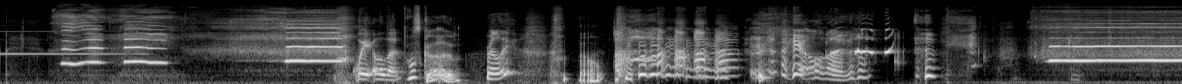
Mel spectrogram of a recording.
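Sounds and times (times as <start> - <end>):
singer straining for a whistle-register note: 0.0 - 3.6, 8.6 - 9.0, 10.3 - 11.8
quiet room hiss: 0.0 - 8.5, 9.1 - 11.8
speech: 3.6 - 9.7
laughter: 6.2 - 9.5.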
